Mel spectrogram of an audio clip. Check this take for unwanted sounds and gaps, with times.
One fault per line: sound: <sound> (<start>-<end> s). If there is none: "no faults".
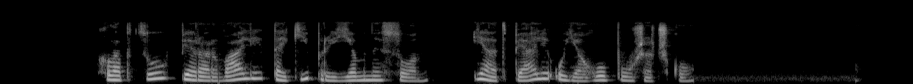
no faults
